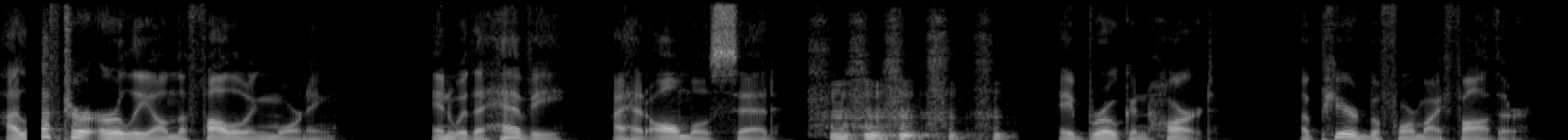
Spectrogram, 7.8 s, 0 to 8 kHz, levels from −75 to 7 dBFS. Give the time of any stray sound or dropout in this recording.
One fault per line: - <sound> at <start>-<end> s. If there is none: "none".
- dropout at 0.1-0.2 s
- laugh at 4.0-5.1 s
